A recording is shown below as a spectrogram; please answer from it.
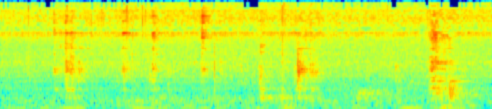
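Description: Poppy seed paste (posto bata) cooking dry in a pan over medium heat, with a steady low sizzle and light, irregular scraping taps as a spoon stirs it close by.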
